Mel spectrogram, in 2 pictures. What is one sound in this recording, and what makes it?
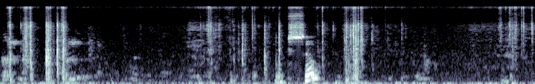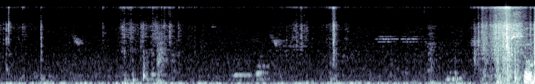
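A thin plastic sheet crinkles softly as it is handled.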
